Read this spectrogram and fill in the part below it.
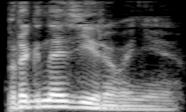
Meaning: forecasting, prognostication
- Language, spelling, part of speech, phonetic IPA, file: Russian, прогнозирование, noun, [prəɡnɐˈzʲirəvənʲɪje], Ru-прогнозирование.ogg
